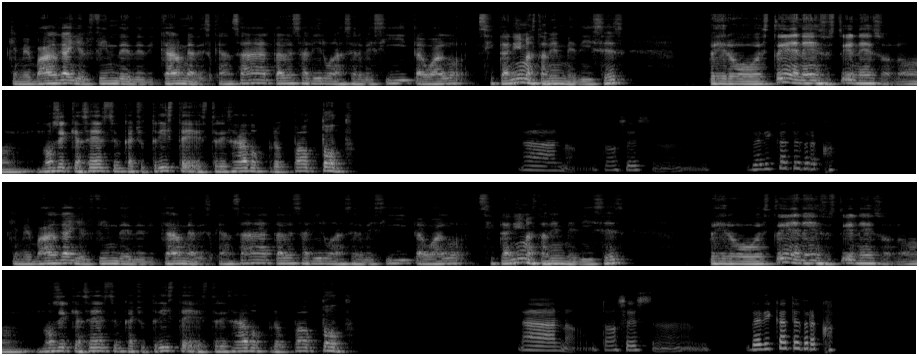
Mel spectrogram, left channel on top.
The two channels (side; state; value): both; normal; correlation 0.53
